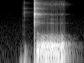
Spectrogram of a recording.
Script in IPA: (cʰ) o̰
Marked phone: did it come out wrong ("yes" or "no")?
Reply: yes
